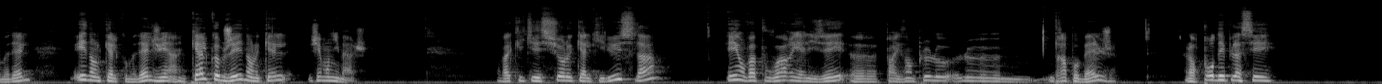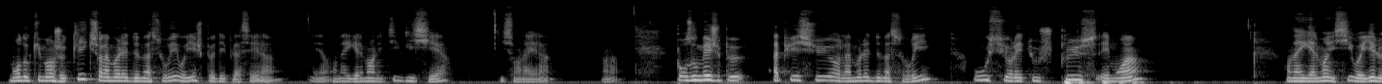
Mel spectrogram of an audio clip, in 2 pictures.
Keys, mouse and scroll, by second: 0.4 click, 1.4 click, 4.4-6.6 drag, 7.7 middle click, 12.0-13.6 middle drag, 14.5-17.0 drag, 17.7-18.6 drag, 19.5-20.3 drag, 22.4-24.5 middle drag, 24.4 KP_Add, 24.8 KP_Subtract.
